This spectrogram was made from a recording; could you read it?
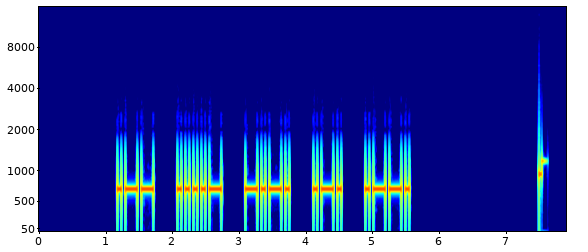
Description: Morse code, heard as a keyed tone, about 20 wpm, spaced as for 15 wpm, 700 Hz. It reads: W4CRP
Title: 154 Lesson 25g - Letter p - Call Signs 20wpm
